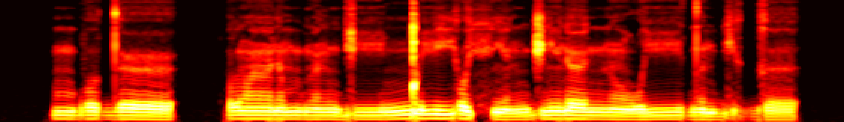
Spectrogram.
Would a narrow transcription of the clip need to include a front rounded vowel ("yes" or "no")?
yes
